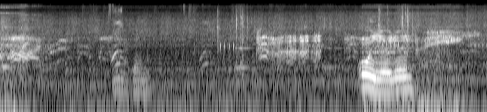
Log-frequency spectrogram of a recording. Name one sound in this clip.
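A game slot machine spins and stops its reels with electronic jingles and chimes.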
